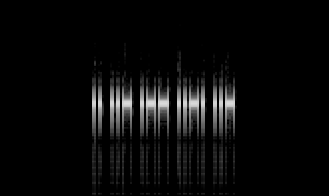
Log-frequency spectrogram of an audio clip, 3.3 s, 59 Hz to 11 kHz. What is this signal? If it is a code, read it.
Morse code, heard as a keyed tone, about 42 wpm, 690 Hz. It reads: IUWFU
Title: Code Groups - 5 Letters - 40wpm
